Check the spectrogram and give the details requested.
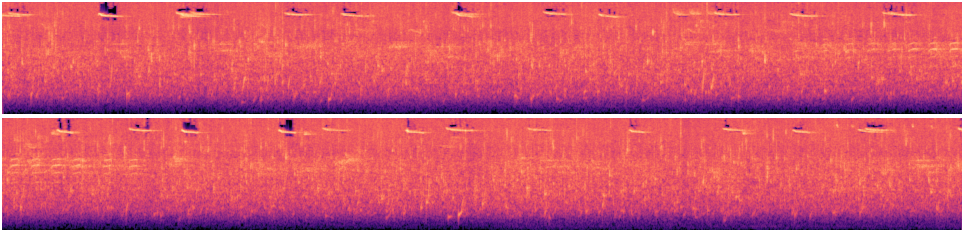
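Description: Steady running water of a stream, with short high chirps repeating about once a second and a brief faint trill about halfway through.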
